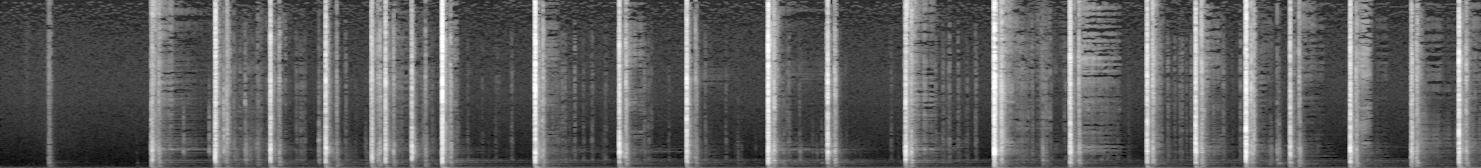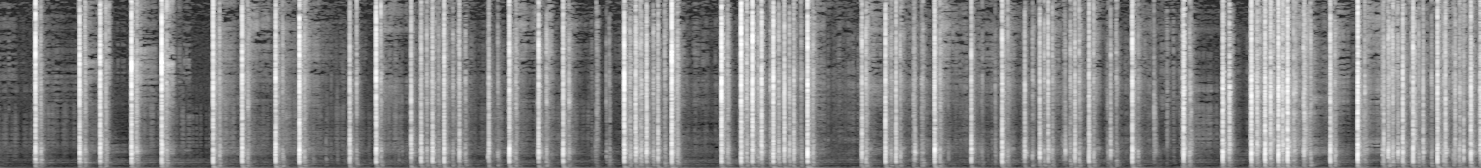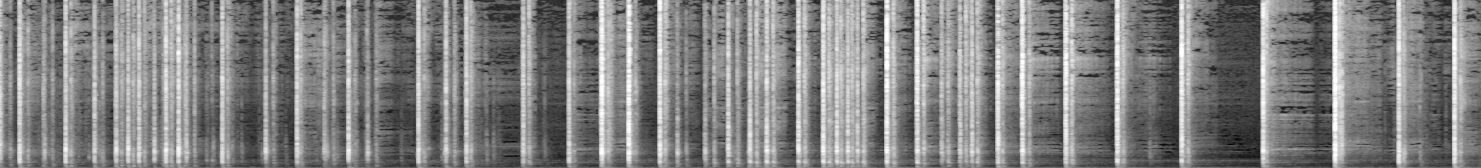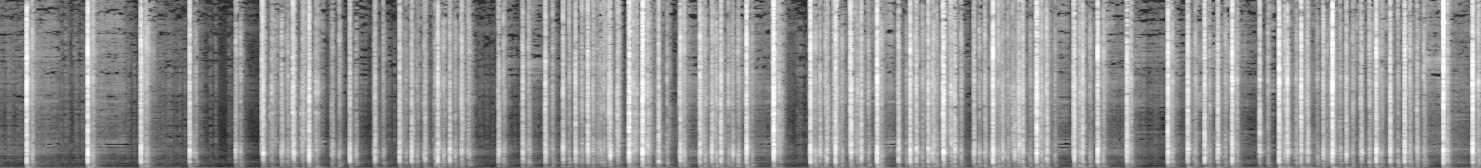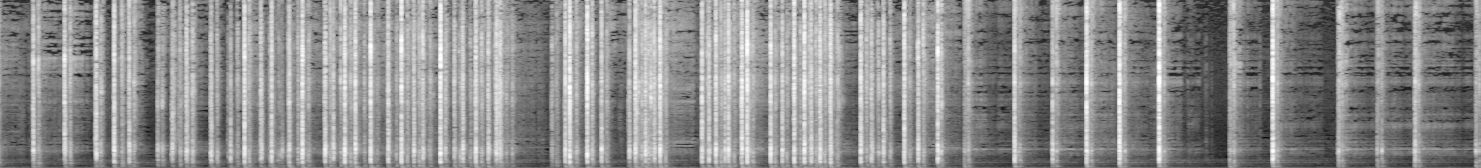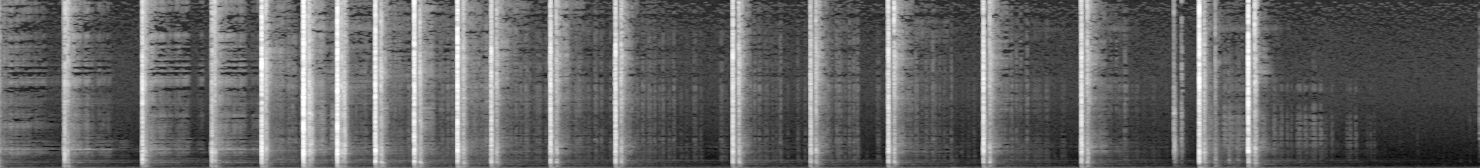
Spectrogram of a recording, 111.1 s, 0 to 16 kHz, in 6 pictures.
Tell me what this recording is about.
210915 0036 retrokeys OMNI ОрельБК-08 ZX
Vintage keyboard "Орель БК-08" (ZXspectrum replica). Recorder - DR100mk3. Mic - Lom Usi Pro (Pair)
button, click, clicking, clicks, computer, key, keyboard, keys, keystroke, laptop, office, press, pushing, radioshack, tapping, touchpad, type, typewriter, typing, UI, vintage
